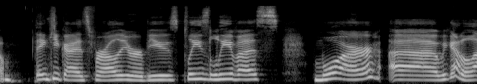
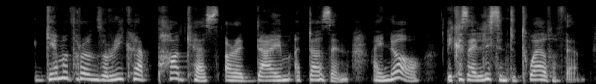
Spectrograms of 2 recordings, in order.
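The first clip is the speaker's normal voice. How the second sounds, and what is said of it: Deliberately bad put-on fantasy accent. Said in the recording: “That was terrible, but that's my terrible Dornish accent”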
